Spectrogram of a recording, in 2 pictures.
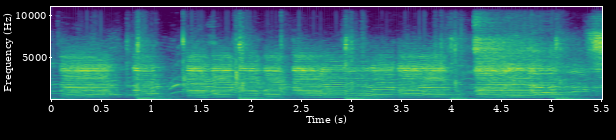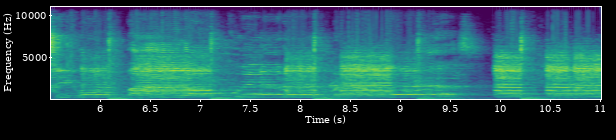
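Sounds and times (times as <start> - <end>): bass line: 0.0 - 11.0
electric guitar: 0.0 - 11.0
live band playing loudly: 0.0 - 11.0
low beat: 0.0 - 11.0.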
